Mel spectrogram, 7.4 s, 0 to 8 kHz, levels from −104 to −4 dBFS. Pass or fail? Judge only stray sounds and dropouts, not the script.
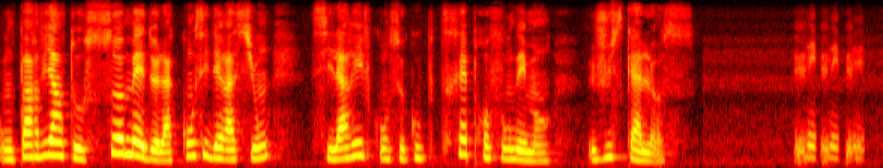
fail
